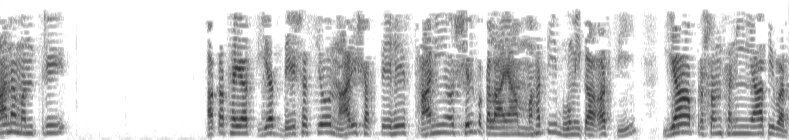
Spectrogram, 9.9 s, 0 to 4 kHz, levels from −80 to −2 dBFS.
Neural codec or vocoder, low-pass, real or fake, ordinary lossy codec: none; 3.6 kHz; real; MP3, 16 kbps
